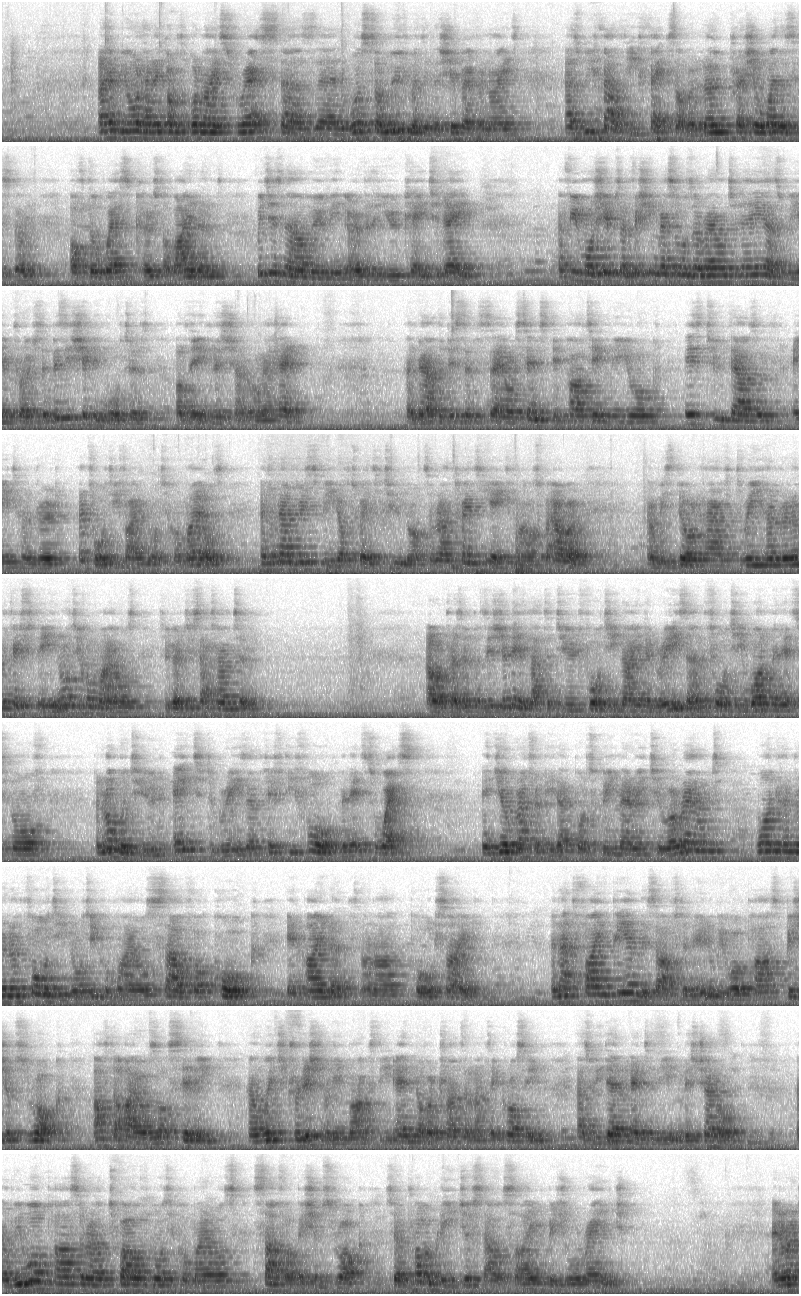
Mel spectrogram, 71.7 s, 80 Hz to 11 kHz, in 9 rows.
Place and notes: Western Approaches, North Atlantic Ocean. - Announcement
Recorded while walking around the art gallery on the Queen Mary 2 on the final full day of an Atlantic crossing from New York. In the morning we will be ashore at 7am in Southampton.
MixPre 3 with 2 x Beyer Lavaliers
